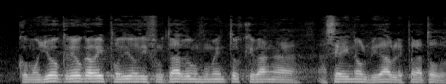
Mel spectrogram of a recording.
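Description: Over noticeable background noise, a man speaks at a fairly quick pace with a medium pitch and fairly even intonation. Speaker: religious brotherhood leader. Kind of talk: interview and formal speech. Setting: parish church.

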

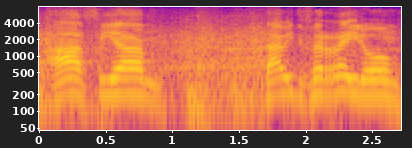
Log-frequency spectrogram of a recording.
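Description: A man's raised, projected voice at a high pitch, with noticeable background noise. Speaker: radio football commentator. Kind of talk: live football commentary. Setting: stadium press box, radio broadcast. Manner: fast, rapid-fire play-by-play; animated, excited.

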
